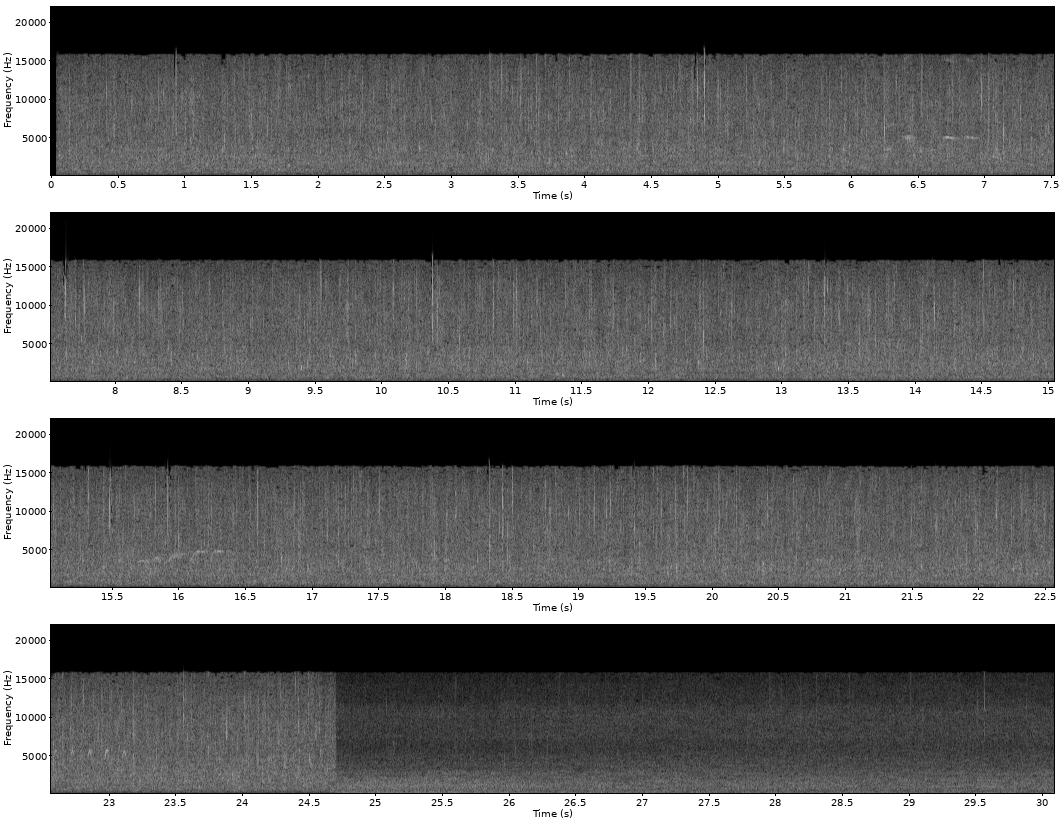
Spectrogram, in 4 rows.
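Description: A fast, swollen river rushing over rocks: a steady, loud hiss of water. About 25 s in it switches suddenly to a deeper, duller rush with much less hiss.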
